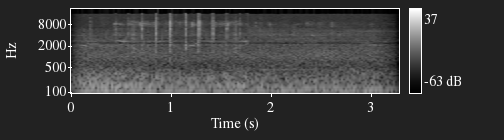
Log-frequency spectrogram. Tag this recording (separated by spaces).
bird flag wings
